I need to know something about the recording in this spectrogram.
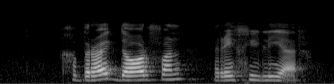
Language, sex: Afrikaans, female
